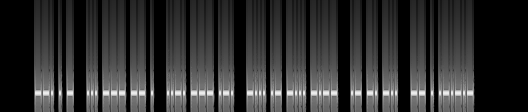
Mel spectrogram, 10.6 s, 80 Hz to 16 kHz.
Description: Morse code, heard as a keyed tone, about 30 wpm, 700 Hz. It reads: GET SOME FOR BABY AND ME.
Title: Sentences from Top 1300 Words 30wpm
